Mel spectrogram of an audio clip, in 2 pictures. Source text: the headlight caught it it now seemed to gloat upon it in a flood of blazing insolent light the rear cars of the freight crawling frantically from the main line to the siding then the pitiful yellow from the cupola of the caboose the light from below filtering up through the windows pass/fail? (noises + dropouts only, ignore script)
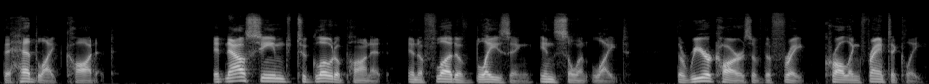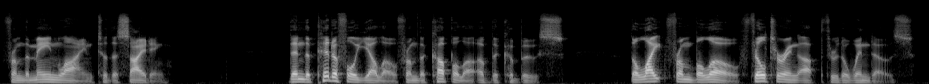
pass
